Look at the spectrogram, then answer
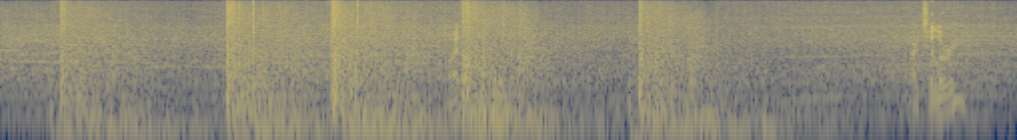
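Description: Artillery fire in the WWII tank video game Call to Arms: Panzer Elite, heard as five heavy booms spaced a second or two apart, each with a rumbling tail, while a player talks in between.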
